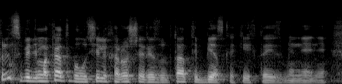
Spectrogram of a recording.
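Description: This man's voice moves in very wide pitch swings. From Moldova. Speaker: political scientist; talk show guest. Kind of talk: TV political talk show discussion. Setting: TV studio. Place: studio. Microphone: lapel.

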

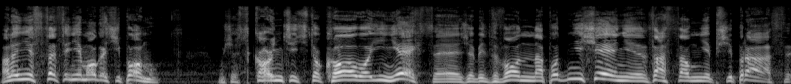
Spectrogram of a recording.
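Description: A man's gruff, put-on character voice, high in pitch with very wide pitch swings, at a moderate pace, in a very clean recording with a silent background. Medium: read story. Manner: gruff, reassuring.

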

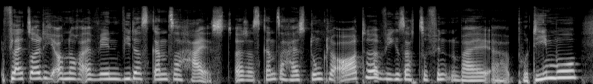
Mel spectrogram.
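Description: A woman talks at a fairly quick pace in a high pitch, with ordinary pitch variation and very even loudness. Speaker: podcast co-host. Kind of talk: casual chat. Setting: studio.

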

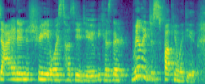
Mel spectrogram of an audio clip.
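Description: A woman speaks with ordinary pitch variation, with faint music in the background and audible room echo. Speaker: vlogger. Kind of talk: casual vlog chat. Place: gym. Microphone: phone near.

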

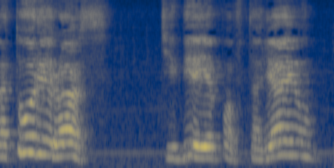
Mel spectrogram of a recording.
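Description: Raising and projecting his high voice, a man speaks at a very slow pace. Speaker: grandfather. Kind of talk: reading aloud. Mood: tender, sentimental. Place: home room. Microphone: phone near.

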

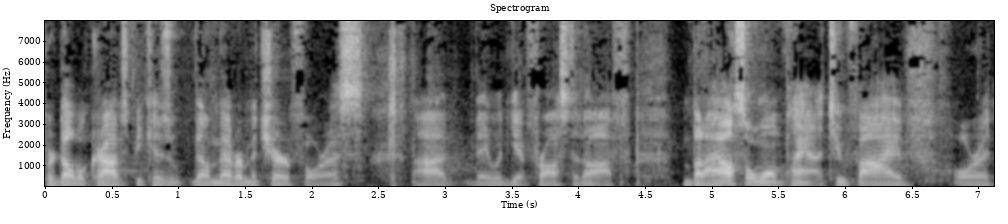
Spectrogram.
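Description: This man has a plain, everyday voice with a fairly low pitch and fairly even intonation. He keeps a moderate pace, with light background noise behind him. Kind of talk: casual vlog chat. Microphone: phone near.

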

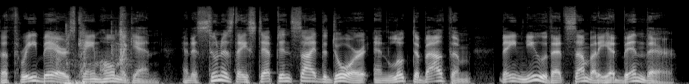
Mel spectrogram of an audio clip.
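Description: Someone reads aloud plainly.

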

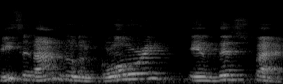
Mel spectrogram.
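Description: Lively intonation marks this man's speech, with audible room echo and light background noise. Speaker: preacher. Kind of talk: sermon. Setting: church. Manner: earnest, pleading, pausing to stress points. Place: church. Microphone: camera far.

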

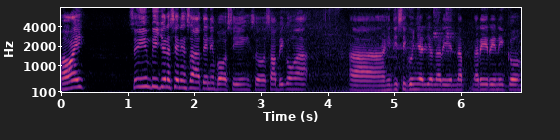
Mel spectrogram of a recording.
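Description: This man talks fairly quickly. His pitch sits high. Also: ordinary pitch variation. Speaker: motorcycle mechanic and vlogger. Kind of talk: casual video vlog, shop demonstration.

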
